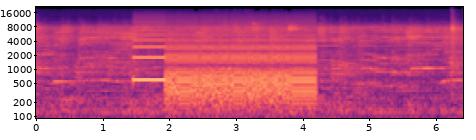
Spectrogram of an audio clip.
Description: POCSAG pager data (1200 baud), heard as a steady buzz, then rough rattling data, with the noise of a restaurant.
